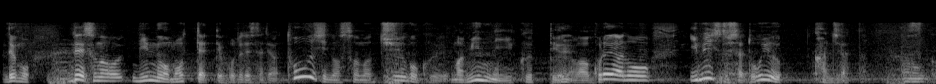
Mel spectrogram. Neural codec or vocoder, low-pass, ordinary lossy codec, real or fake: codec, 16 kHz in and 24 kHz out, 2.2 kbps, FireRedTTS-2 codec; 7.2 kHz; none; fake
